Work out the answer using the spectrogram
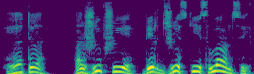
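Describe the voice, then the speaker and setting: A man voicing an excitable young male scientist who speaks eagerly in a raised, squeaky voice. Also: normal speed, slightly rough, heavily acted. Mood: excited.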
